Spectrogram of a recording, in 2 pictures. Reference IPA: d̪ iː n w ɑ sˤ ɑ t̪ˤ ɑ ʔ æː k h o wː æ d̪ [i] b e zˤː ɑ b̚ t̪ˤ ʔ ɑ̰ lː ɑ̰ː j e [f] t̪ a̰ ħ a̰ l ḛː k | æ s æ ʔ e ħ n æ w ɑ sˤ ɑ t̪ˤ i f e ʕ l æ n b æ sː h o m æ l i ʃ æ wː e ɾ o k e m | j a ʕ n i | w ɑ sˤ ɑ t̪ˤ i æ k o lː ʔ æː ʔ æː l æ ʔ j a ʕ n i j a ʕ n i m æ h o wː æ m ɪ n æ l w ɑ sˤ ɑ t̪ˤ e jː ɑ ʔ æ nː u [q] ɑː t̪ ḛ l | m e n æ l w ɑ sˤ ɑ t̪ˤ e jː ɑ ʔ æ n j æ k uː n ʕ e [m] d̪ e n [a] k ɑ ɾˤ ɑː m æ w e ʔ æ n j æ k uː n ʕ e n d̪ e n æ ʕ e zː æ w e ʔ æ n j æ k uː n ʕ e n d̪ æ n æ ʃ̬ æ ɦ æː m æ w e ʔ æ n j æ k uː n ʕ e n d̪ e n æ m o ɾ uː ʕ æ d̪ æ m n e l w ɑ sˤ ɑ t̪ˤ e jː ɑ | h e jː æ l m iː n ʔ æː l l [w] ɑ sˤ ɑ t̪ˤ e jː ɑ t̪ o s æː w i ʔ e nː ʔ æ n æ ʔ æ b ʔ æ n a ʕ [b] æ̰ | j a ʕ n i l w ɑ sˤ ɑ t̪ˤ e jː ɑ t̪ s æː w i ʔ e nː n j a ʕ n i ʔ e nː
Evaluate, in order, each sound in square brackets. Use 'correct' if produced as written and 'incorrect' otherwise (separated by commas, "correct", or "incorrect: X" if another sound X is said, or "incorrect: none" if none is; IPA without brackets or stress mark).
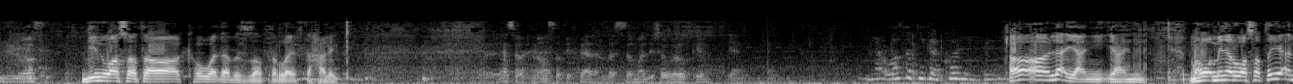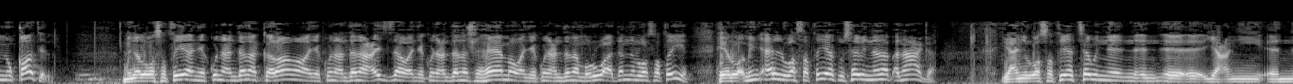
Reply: incorrect: æ, correct, correct, incorrect: n, incorrect: æ, correct, incorrect: ɡ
